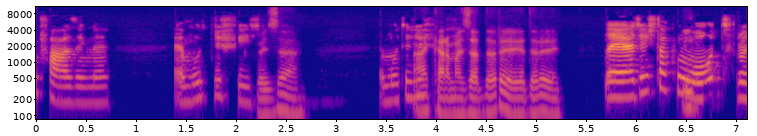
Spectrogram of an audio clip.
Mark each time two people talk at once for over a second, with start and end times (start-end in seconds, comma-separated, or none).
none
